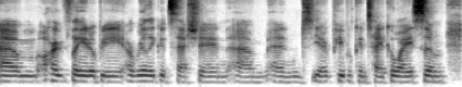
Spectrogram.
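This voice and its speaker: A woman with an Australian accent talks at a fairly quick pace in a fairly low pitch. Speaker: HR business partner, webinar host. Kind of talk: webinar hosting.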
